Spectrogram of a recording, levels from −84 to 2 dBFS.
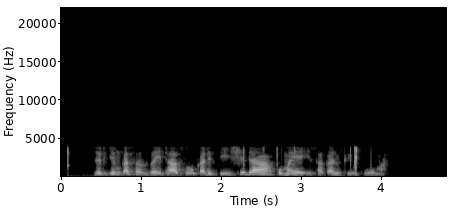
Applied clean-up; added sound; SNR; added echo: none; Crack; 15 dB; none.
